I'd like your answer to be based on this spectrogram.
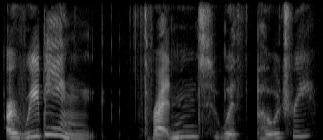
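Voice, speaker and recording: Woman as curious guard, slightly high voice. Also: animated, slow pace, darkish tone, dry recording, clean studio sound. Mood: incredulous. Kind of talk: audio drama acting.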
